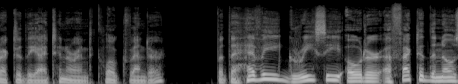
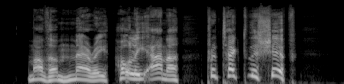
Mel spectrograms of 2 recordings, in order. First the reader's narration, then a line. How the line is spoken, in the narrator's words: shrieked the fat soap maker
